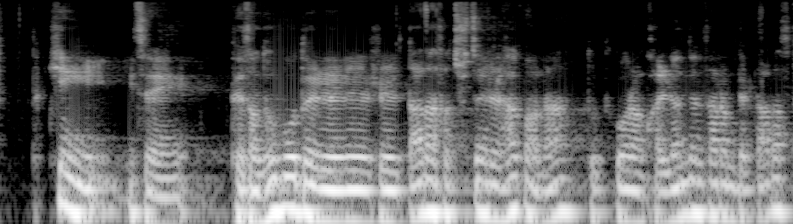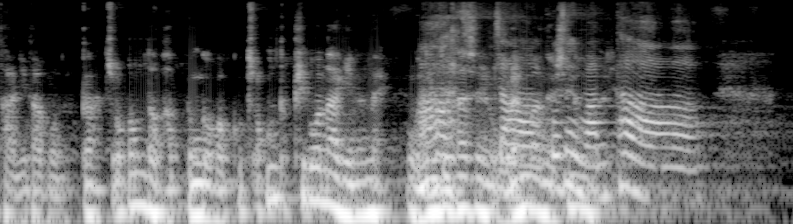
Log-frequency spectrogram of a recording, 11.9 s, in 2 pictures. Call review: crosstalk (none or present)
present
